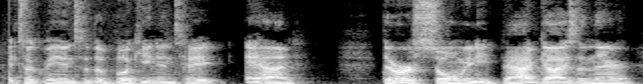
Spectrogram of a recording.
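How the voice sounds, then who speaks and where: Hosting his own show, a man delivers an absurd comedic monologue, rambling through a comic story in a mock-serious way and tripping over restarts. His mid-range voice is fairly bright at a moderate pace, recorded from a distance.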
